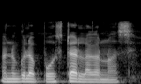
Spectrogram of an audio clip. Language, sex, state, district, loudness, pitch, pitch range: Bengali, male, Tripura, West Tripura, -18 LUFS, 125 Hz, 110-130 Hz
